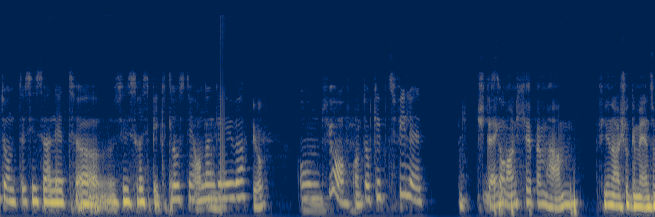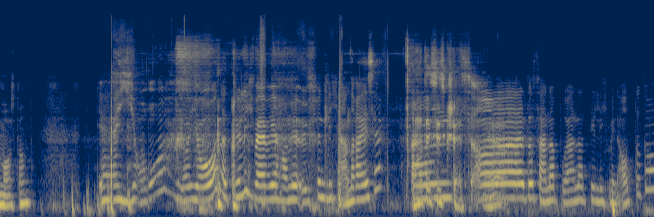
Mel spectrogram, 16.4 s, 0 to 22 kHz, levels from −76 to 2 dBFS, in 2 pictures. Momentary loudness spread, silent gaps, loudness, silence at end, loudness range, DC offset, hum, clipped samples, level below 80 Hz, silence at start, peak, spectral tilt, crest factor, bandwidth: 15 LU; none; -21 LUFS; 0 s; 10 LU; under 0.1%; none; under 0.1%; -46 dBFS; 0 s; 0 dBFS; -5 dB/octave; 22 dB; 17 kHz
